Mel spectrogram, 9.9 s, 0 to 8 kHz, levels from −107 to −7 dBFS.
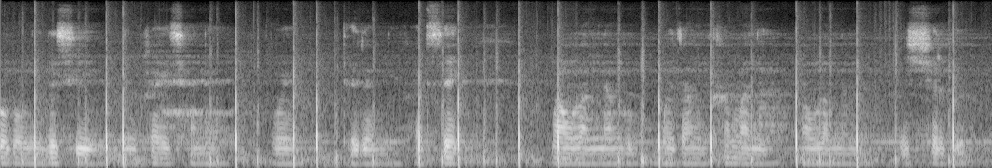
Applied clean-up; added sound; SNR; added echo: none; Fireworks; 0 dB; reverberation time 0.2 s.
